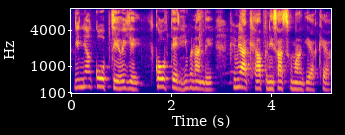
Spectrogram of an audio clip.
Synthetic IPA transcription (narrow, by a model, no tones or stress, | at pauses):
d͡ʒɪnjãːkoːpt̪eːɦoːiːeːkoːpt̪eːnəɦĩːbənãːnd̪eːpʰɪmẽːaːkʰeãːəpniːsaːsũːmãːɡeːaːkʰjaː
